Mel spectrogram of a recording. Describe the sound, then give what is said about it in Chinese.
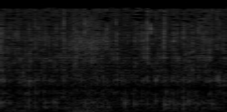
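A steady stream of water, carried in a large leaf, pours and splashes onto the ground beside a small white flower for about a second, a broad, even hiss with a soft gurgling texture and no voices. “菲菲难过的走到河边，咬着大叶子装水回来浇灌在小白花的身边，想让小白花回到原本生意盎然的样子，但是一点用都没有。”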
